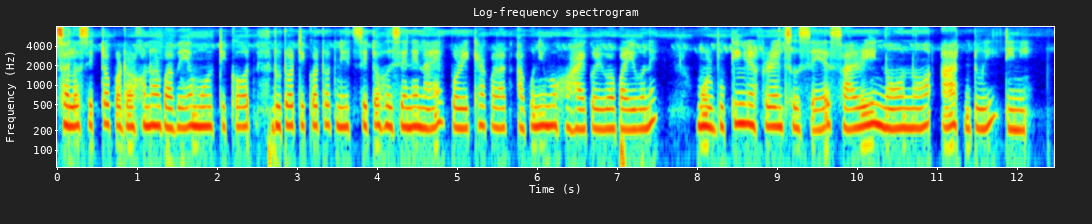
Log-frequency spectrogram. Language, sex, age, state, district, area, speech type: Assamese, female, 18-30, Assam, Charaideo, rural, read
